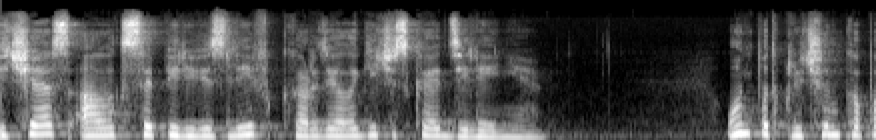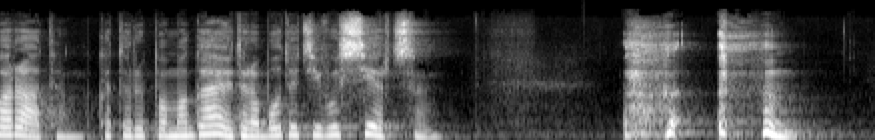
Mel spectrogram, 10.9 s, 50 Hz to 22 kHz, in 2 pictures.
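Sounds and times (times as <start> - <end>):
speech: 0.0 - 3.5, 4.5 - 8.3, 9.3 - 10.6
throat clearing: 9.4 - 10.6.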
